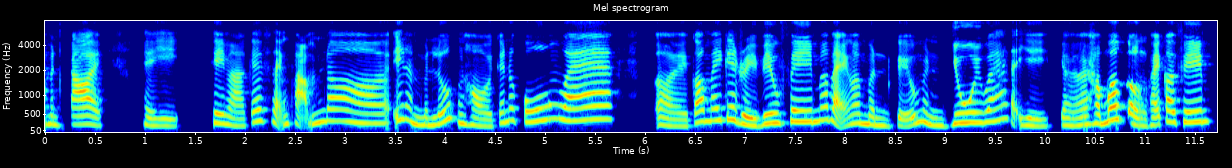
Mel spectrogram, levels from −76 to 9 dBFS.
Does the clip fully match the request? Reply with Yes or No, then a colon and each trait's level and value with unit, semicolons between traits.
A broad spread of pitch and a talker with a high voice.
Yes: wide, 6.9 semitones; very high, 255 Hz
